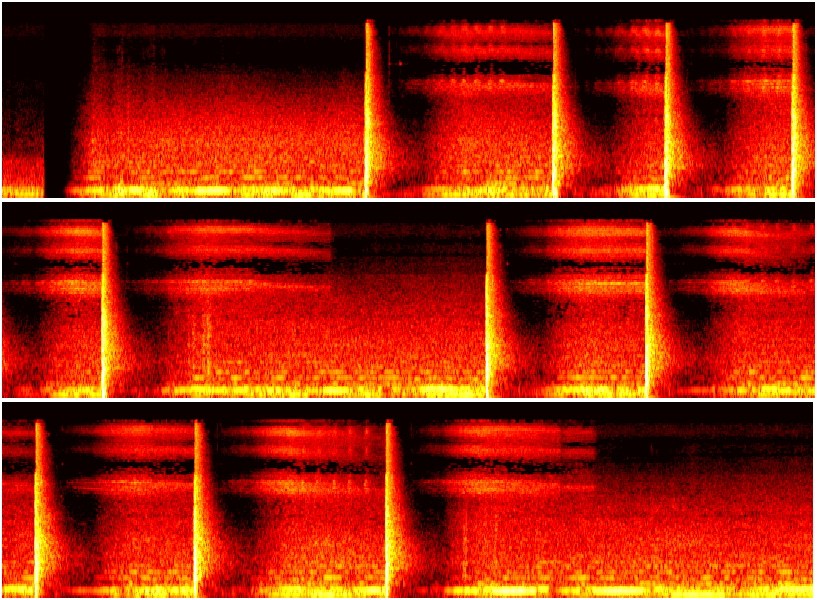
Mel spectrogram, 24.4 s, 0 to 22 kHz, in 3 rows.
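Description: Glock 40 10mm pistol fired from a bench, about a dozen sharp, loud individual shots spaced a second or two apart, each followed by a short ringing decay, with no talking.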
